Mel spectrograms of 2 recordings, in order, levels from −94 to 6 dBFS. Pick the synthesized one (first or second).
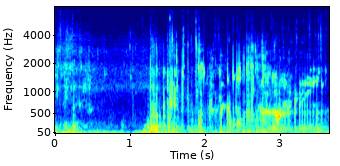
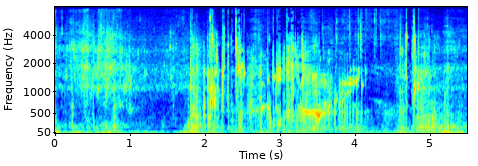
second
